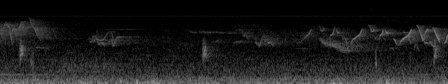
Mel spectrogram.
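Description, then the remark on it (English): A winter wren sings in the distance, its high, rapid tumbling trills coming in faint bursts over a steady low background rumble. “In the distance, I can hear winter wren singing.”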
